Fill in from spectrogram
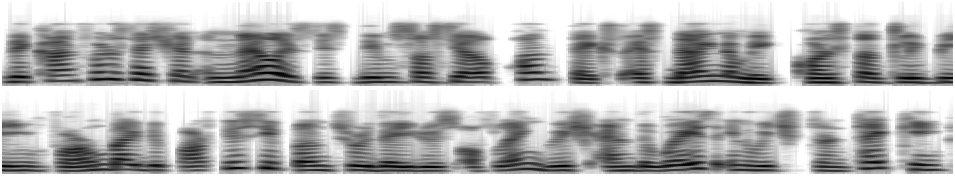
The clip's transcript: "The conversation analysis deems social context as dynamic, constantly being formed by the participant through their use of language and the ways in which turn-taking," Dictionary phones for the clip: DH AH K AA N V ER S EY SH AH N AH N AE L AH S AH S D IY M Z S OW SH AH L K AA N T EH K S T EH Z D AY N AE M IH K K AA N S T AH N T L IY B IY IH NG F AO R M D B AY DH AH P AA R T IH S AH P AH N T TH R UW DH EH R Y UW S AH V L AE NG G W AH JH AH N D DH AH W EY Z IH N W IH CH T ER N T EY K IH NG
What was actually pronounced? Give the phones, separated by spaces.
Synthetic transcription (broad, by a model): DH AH K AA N F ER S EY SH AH N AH N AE L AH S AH S D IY M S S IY AH L K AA N T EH K S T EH S D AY N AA M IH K K AA N S T AH N T L IY B IY IH NG F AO R M B AY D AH P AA R T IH S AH P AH N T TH R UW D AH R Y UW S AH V L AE NG G W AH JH AH N D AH W EY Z IH N W IH CH T ER N T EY K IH NG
